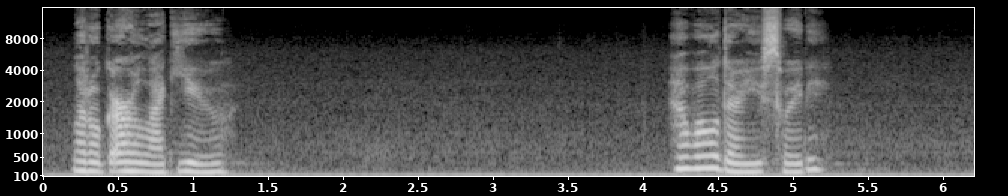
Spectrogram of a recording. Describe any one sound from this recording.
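A woman speaks gently and warmly, close by.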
